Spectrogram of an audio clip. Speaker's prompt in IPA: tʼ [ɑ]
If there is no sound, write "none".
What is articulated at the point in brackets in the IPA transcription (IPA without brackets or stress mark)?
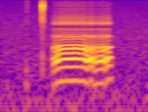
a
